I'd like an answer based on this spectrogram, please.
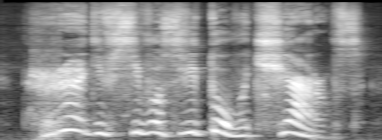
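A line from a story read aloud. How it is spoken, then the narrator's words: Furious hiss. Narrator (Russian): прошипел Питер, разъяренный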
